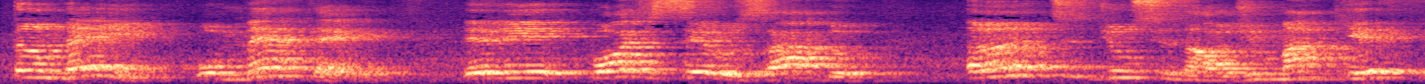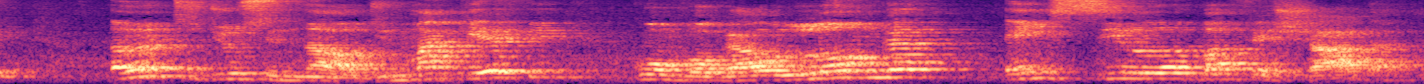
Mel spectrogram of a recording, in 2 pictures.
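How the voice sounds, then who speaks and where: A man teaching a class in a slow, deliberate way, his fairly high voice swinging widely up and down as he repeats each key word. He keeps checking that his listeners follow and cheers them on. The voice sits well back from the mic in a very echoey room with faint background noise. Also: big pitch swings, fairly bright tone, recorded from a distance. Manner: repeats key words slowly, checks in with "tá?" and "certo?"; encouraging, addresses viewers as "minha gente". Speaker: Hebrew teacher. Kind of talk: classroom-style lecture at a board.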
